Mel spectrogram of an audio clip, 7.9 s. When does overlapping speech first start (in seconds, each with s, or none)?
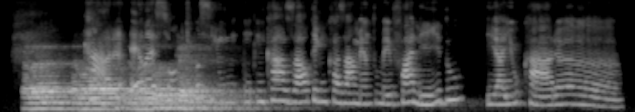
1.1 s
